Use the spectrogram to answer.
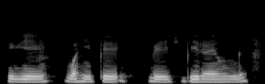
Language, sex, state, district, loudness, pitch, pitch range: Hindi, male, Uttar Pradesh, Gorakhpur, -22 LUFS, 125 Hz, 125-135 Hz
